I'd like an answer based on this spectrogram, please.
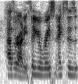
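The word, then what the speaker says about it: Hassarati: Well, look, speaking of your ex, your recent ex is Georgia how do you pronounce it? Hazarati. Hazarati.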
